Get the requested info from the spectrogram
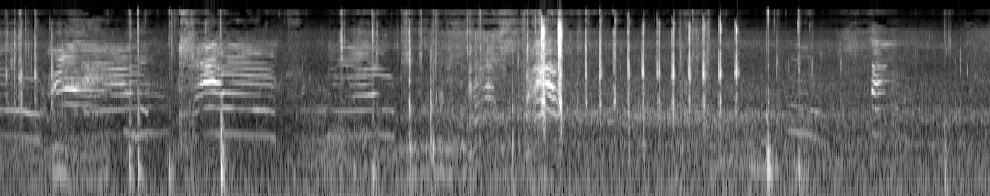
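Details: Pet cat meowing: several drawn-out harmonic meows rising and falling in pitch early on, followed by scattered sharp clicks and taps, with a woman's voice nearby.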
